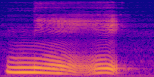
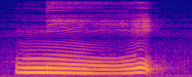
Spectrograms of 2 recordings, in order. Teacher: You can see that when we are learning our third tone, we have 2 beats. First beat falling down, and then the second beat going up a little bit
